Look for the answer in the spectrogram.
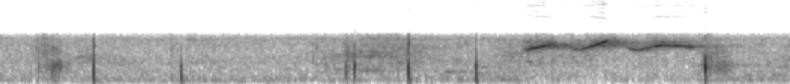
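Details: A pair of yellow canaries: a brief, clear warbling whistle that rises and falls, after several sharp clicks and taps.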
